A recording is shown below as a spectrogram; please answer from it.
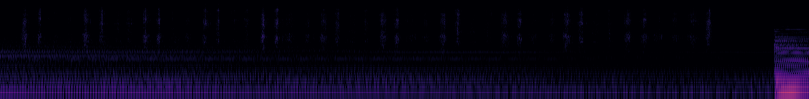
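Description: Grand piano chord held and slowly fading, with a rapid, uneven scratchy clicking over it, about four or five clicks a second. Just before the end a loud low piano chord is struck.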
